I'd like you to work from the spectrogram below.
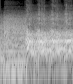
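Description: Fraser, a guard dog, lets out loud, aggressive barks and growls at close range, sounding tense and forceful with no talk over it.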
